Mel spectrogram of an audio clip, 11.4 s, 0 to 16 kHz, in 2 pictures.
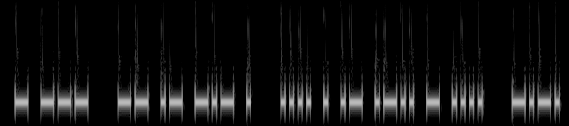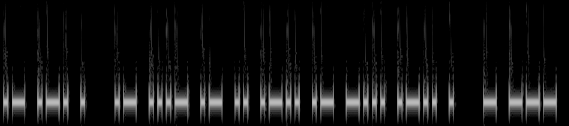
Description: Morse code, heard as a keyed tone, about 28 wpm, 700 Hz. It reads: TO MAKE HEALTH CARE AVAILABLE TO
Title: Sentences from Top 1000 Words - Review Part 3 - 28wpm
